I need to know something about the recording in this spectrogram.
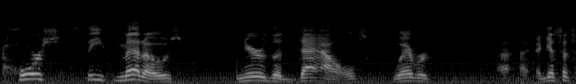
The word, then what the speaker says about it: Dalles: It says at Horse Thief Meadows near the Dalles, wherever. I guess that's how you pronounce it. D-A-L-L-E-S. Dale, yeah, Dow? Dalles. All right, yeah, near the Dalles.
